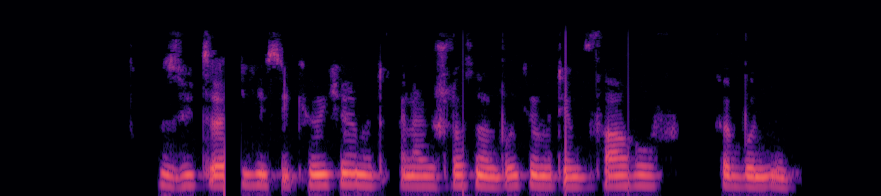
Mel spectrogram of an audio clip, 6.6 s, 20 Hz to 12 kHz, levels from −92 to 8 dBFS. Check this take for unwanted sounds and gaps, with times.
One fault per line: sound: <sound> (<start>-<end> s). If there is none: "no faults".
sound: dropout (1.7-1.8 s)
